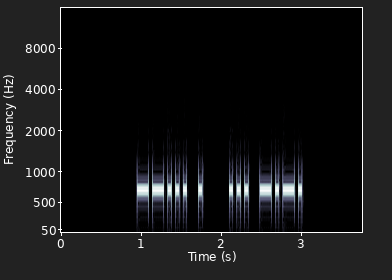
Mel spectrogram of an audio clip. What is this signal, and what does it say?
Morse code, heard as a keyed tone, about 25 wpm, 700 Hz. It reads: 7E SC
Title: Field Day Exchanges Encore - 25wpm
